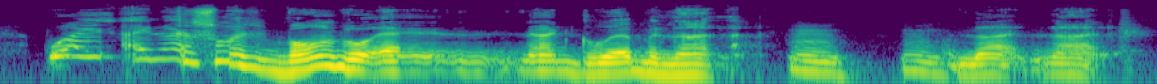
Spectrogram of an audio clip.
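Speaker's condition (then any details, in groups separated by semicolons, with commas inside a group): Parkinson's disease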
